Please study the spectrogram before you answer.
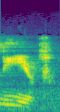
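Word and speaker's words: Niamh: link so it's um it's spelled n-i-a-m-h and according to the interwebs that's pronounced Neve okay so it's Neve Murphy and it's her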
